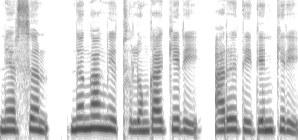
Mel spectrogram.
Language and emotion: Bodo, neutral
